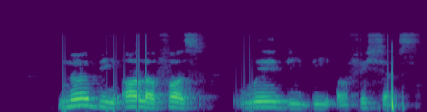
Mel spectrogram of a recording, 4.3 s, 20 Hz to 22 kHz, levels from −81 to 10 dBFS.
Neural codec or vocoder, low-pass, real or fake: none; 7.2 kHz; real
